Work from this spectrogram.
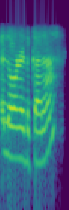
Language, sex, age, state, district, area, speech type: Malayalam, female, 18-30, Kerala, Wayanad, rural, conversation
